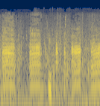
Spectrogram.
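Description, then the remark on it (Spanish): A cartoon duck voice quacks loudly: four buzzy, nasal squawks in a steady rhythm, with short garbled sputters between them. The duck sound is made by a human voice. “este tipo de risa indica un trastorno patológico, no confundir con el pato Donald”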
